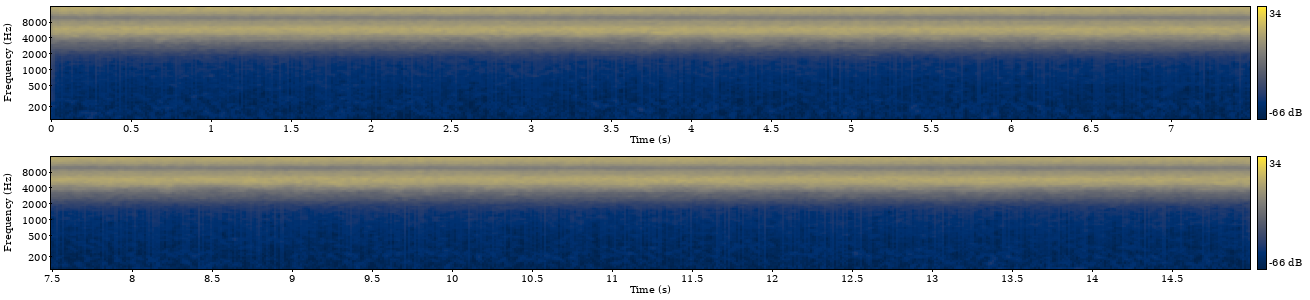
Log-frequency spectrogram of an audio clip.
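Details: Cicadas, with large brown cicadas and minmin cicadas named, at Inagi Central Park in Japan, where they are caught with bare hands; a steady, dense, high-pitched sizzling hiss runs unbroken throughout, with no other clear sounds.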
